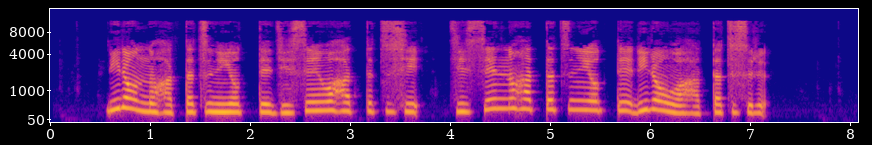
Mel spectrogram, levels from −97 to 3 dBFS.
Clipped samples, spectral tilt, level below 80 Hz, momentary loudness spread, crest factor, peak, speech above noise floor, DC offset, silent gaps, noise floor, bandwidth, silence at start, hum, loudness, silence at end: under 0.1%; -4 dB/octave; -72 dBFS; 9 LU; 22 dB; 0 dBFS; 61 dB; under 0.1%; none; -82 dBFS; 11.5 kHz; 0.6 s; none; -22 LUFS; 0.9 s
